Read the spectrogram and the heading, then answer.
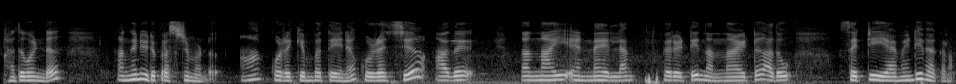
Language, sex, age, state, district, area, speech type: Malayalam, female, 30-45, Kerala, Idukki, rural, spontaneous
